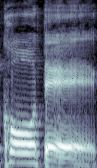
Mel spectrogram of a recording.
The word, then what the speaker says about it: 肯定: 발음은 코테, 코테.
